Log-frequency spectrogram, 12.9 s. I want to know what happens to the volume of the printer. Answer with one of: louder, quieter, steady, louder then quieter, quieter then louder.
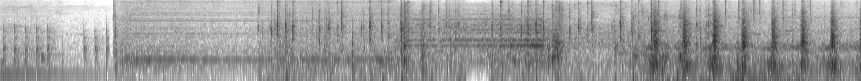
louder.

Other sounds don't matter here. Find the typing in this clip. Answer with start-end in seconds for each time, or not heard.
3.9-12.2.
